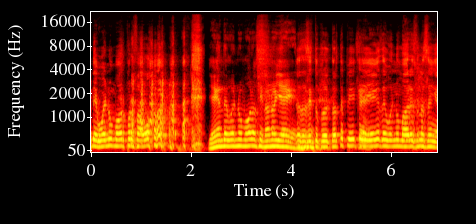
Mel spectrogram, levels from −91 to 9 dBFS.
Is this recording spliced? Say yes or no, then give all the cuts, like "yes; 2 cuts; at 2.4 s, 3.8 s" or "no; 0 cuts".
no; 0 cuts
